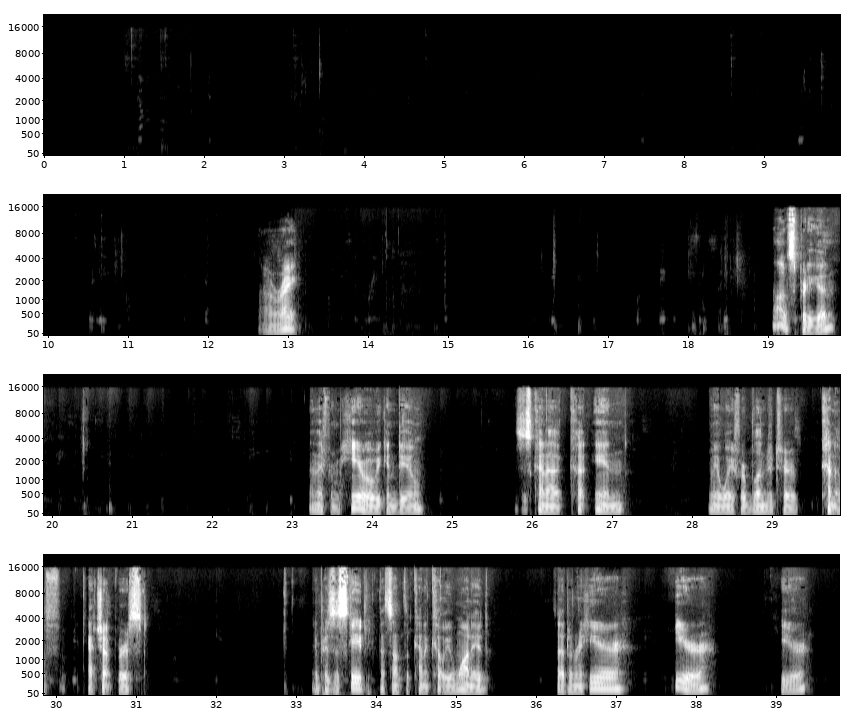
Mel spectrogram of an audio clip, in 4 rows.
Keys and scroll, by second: 1.4 g, 4.9 g, 9.3 g, 10.6 g, 18.3 alt+z, 20.1 alt+z, 25.0 k, 32.6 Escape, 33.6 k.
